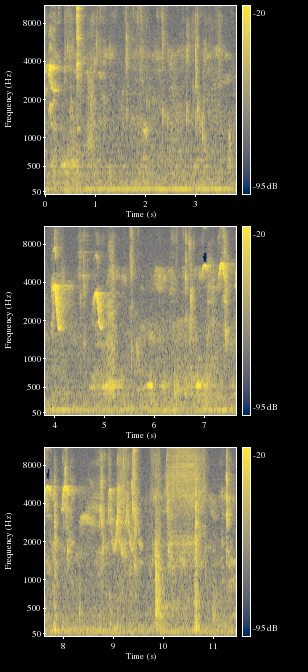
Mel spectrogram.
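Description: Faint bird chirps: a couple of short falling calls about four and five seconds in, then a quick run of high notes a few seconds later. Soft clicks of fingers working rice on plastic plates sound in between.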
